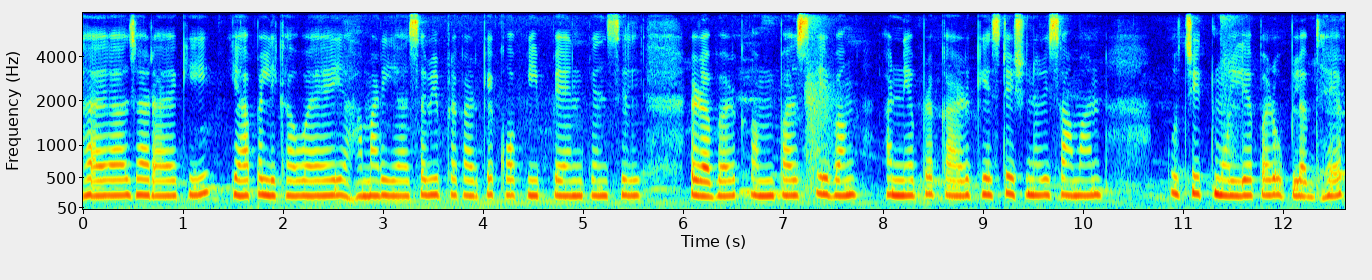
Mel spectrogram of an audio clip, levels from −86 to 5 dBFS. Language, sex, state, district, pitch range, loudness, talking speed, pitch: Hindi, female, Tripura, Unakoti, 230-240 Hz, -17 LUFS, 145 wpm, 235 Hz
